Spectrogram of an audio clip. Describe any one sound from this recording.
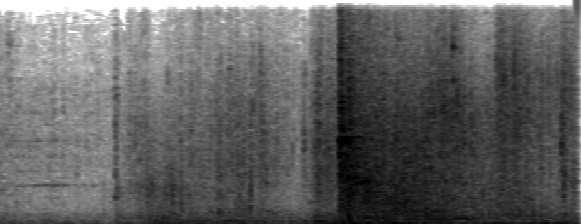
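A large winged creature lands with a loud roaring rush.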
